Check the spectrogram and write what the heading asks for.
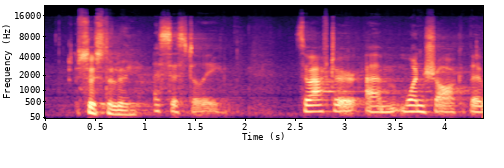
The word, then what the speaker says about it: asystole: After one shock, the patient's rhythm went to, how do I pronounce that word? It says? Systole. Asystole.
